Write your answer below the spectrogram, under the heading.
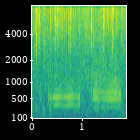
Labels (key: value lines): label: biophony, croak
recorder: SoundTrap 500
